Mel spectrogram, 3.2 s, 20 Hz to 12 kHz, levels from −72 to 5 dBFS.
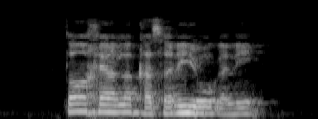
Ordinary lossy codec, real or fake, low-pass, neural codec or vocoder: AAC, 64 kbps; fake; 7.2 kHz; codec, 16 kHz, 4 kbps, FreqCodec, larger model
